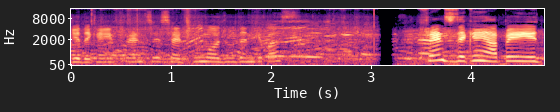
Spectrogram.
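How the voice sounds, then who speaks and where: A woman's voice: high voice, fairly quick. A woman with a Pakistani Urdu accent vlogging a market tour, chatting to viewers and asking sellers prices. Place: busy outdoor street market. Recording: crowded outdoor market noise. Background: crowd chatter and traffic.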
